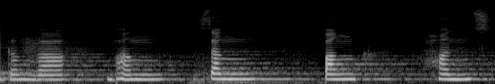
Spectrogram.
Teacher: इसका उच्चारण करते समय हवा नाक से बाहर निकलती है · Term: अनुस्वार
